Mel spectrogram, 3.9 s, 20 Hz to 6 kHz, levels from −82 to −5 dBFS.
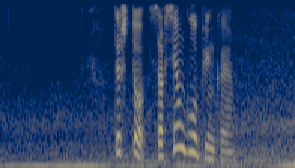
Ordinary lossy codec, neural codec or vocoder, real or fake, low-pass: none; none; real; 5.4 kHz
